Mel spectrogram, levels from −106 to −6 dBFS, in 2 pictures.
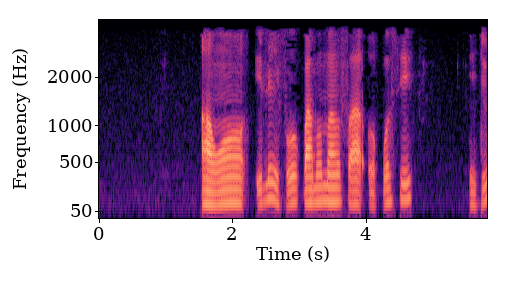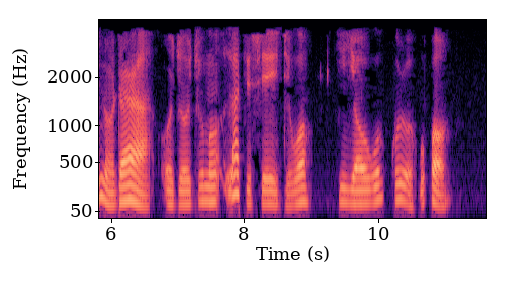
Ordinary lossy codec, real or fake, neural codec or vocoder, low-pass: MP3, 24 kbps; real; none; 3.6 kHz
